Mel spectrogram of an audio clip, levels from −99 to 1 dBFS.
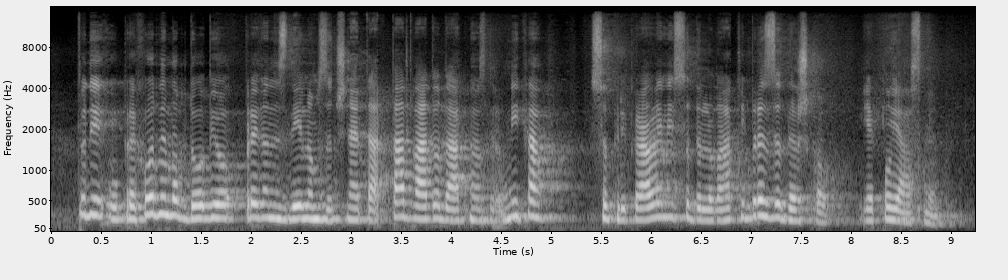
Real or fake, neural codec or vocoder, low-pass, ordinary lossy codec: fake; codec, 32 kHz, 1.9 kbps, SNAC; 14.4 kHz; none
